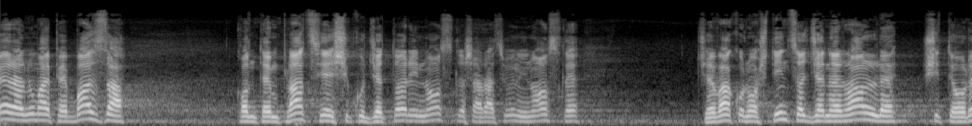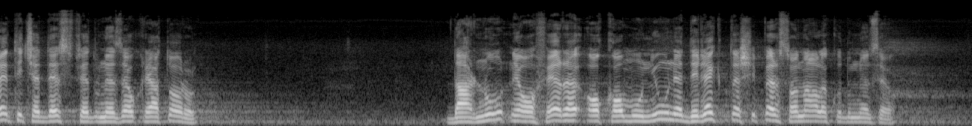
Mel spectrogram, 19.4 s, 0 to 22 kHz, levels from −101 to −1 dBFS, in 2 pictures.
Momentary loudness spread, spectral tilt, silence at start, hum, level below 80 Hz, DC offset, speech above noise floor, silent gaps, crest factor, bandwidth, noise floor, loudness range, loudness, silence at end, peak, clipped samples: 10 LU; -5 dB/octave; 0 s; none; -66 dBFS; under 0.1%; 34 dB; none; 18 dB; 15 kHz; -58 dBFS; 6 LU; -25 LUFS; 0.75 s; -6 dBFS; under 0.1%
